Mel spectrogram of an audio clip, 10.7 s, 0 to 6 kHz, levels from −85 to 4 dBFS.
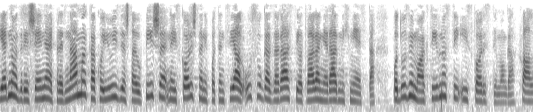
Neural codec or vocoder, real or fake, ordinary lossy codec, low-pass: none; real; none; 5.4 kHz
